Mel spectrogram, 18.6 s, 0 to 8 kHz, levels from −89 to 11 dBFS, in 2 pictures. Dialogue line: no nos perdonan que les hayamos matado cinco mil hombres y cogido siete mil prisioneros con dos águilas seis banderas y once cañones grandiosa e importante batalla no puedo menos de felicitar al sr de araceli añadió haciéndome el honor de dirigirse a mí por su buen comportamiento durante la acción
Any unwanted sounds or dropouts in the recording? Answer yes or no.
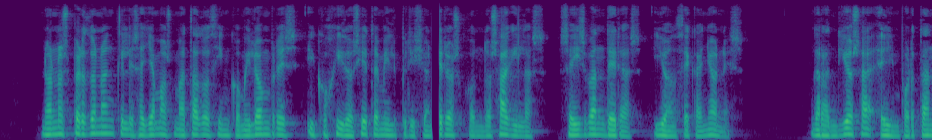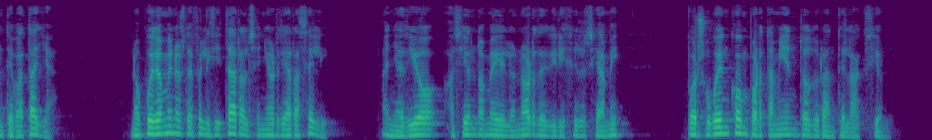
yes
